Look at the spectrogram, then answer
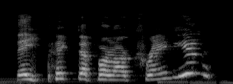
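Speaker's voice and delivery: horrified, appalled tone. Voicing a character hearing the party picked up an Arcranian: horrified. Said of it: "she seems horrified by that".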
